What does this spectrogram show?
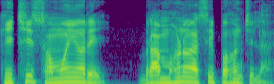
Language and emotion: Odia, neutral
